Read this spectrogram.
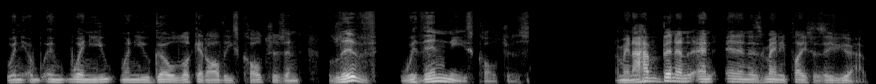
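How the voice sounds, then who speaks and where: Male host, low and husky, halting casual delivery, dry close recording. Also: darkish tone, no room sound. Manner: halting, with restarts. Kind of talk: casual interview talk.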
